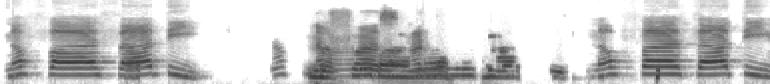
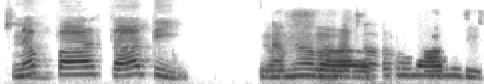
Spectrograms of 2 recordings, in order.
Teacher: جب زبان کی نوک کو آپ سامنے کے دو دانتوں کے کناروں سے ٹچ کر کے سا ادا کریں گے تو سرسراہٹ نہیں ہوگی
